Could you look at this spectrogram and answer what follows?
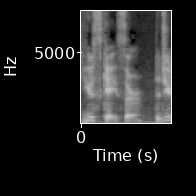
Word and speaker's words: Yusuke: That's pronounced Yusuke, sir.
